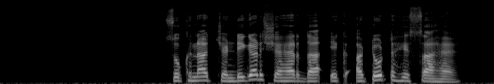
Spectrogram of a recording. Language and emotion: Punjabi, neutral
